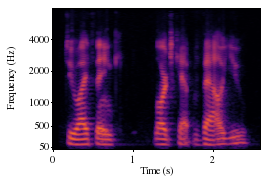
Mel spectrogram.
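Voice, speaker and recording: A man talks with vocal fry. His pitch moves with ordinary variation. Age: 60s. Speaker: financial advisor. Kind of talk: podcast Q&A explanation.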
